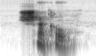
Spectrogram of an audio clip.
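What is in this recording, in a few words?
"shackle", British English; pronunciations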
